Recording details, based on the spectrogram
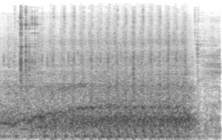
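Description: A sewing machine stitches synthetic waterproof fabric on the reverse side, giving a rapid, even mechanical rattle at close range that runs continuously for about two seconds.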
